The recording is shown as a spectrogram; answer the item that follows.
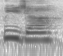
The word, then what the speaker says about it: Ouija: You know what Ouija, pronounced Ouija or Ouija board is?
